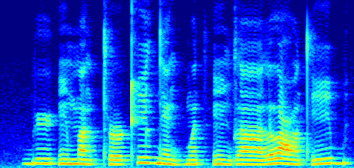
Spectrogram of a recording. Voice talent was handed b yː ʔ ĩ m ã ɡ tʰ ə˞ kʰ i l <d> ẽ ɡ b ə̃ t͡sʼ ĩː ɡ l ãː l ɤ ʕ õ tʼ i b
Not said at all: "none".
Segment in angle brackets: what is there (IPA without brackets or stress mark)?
d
